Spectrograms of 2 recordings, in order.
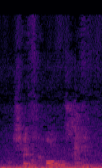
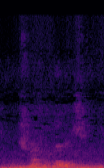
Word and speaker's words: Chapolsky: Chapolsky. Chikolsky. Close. Chapolsky.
